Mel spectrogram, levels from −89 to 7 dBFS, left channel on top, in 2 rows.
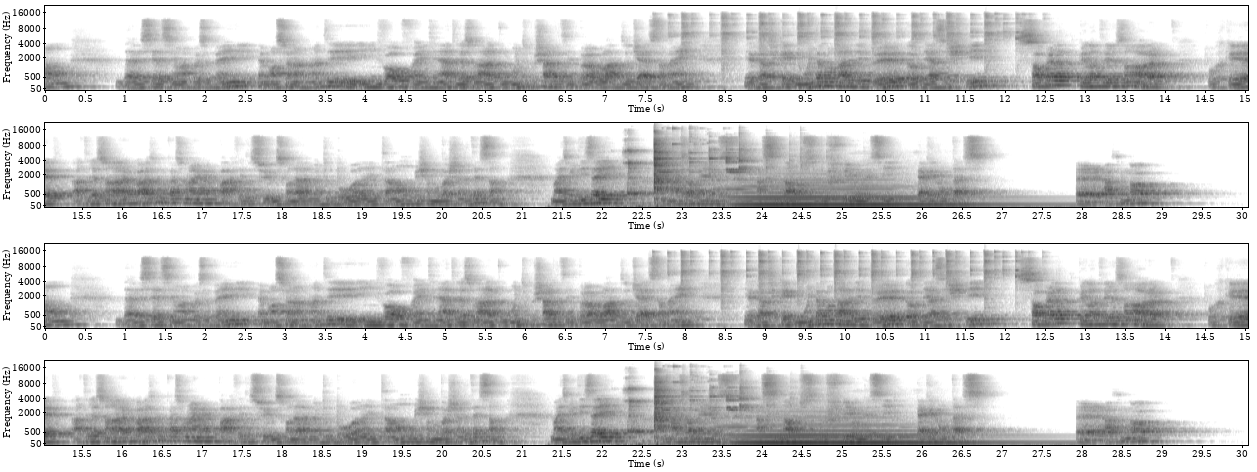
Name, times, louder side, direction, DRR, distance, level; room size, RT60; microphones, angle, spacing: voice 1, 0.0-11.8 12.1-13.9 14.5-22.2 22.7-26.7, equal, 60° right, -13 dB, 1.0 m, -32 dB
sound 1, 7.6-12.7, right 3 dB, 35° right, 0.6 m, -41 dB
Shatter / Crushing, 21.3-21.4 21.6-26.5, left 2 dB, 65° left, 1.1 m, -33 dB
Bowed string instrument, 23.2-27.2, equal, 5° right, 1.0 m, -27 dB
voice 2, 27.9-28.8, left 2 dB, 20° left, -1 dB, 0.5 m, -31 dB
3.2 x 2.6 x 2.5 m, 1.2 s
head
